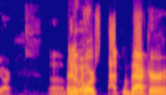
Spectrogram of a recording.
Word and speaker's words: Bakr: um and of course backer if you pronounce it that right way rhymes perfectly with cracker rhymes abu bakr rhymes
